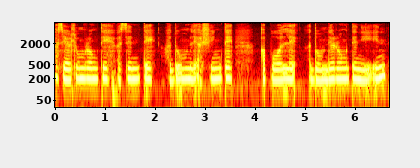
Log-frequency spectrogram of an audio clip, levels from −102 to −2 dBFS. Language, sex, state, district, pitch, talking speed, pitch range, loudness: Mizo, female, Mizoram, Aizawl, 200 Hz, 180 wpm, 190-205 Hz, -14 LUFS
